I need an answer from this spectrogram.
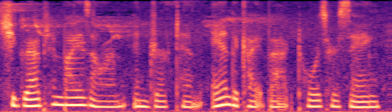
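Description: A woman narrating a scripted horror story in a hushed, often whispered delivery. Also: low voice, normal speed, a little hiss or hum.

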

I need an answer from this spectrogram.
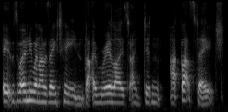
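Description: A middle-aged woman speaks in a slightly low register, her English accent mostly standard with traces of Essex. She is articulate and reflective, talking conversationally as an interviewee with a modest, self-deprecating manner. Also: normal speed, a little mellow. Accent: English, adopted standard with traces of Essex. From Southend in Essex, England. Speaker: teacher and interview guest.

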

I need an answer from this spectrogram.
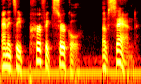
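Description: A man's voice: medium pitch, sing-song, unhurried, bright, forceful tone. A young man, a podcast host, telling a story in a rambling, casual way, full of fillers and the odd swear word.

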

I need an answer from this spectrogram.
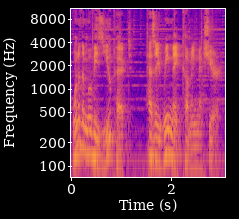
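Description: A man's voice: on the low side, very animated, fairly quick, a little mellow, roomy sound, faint music behind. A man hosting a podcast in casual chat, jokey and self-mocking. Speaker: podcast host and managing editor.

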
